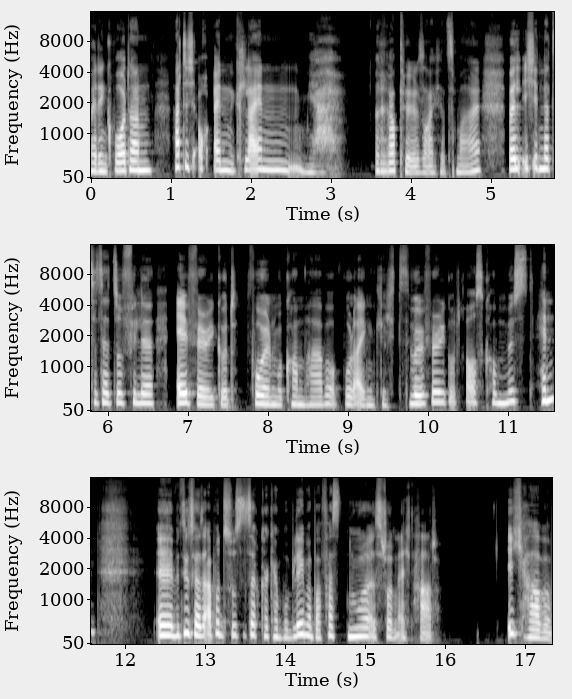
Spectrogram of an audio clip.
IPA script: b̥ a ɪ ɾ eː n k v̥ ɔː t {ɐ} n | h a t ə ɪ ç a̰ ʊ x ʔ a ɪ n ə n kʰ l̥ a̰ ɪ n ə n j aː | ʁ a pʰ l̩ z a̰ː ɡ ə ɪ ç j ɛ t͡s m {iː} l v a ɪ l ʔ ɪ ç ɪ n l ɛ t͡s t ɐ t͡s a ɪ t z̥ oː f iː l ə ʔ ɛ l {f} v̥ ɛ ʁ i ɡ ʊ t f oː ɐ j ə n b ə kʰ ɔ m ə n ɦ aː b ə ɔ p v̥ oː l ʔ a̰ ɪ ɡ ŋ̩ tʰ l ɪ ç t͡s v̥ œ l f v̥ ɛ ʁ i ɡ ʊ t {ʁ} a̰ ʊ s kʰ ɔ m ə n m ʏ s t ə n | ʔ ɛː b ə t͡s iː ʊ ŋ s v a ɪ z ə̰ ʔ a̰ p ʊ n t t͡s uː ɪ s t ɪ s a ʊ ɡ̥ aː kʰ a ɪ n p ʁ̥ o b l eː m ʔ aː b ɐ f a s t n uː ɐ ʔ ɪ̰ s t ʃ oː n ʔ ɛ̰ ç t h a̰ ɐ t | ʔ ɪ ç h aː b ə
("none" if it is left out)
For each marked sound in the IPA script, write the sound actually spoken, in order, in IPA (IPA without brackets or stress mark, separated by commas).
ɐ, aː, f, ʁ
